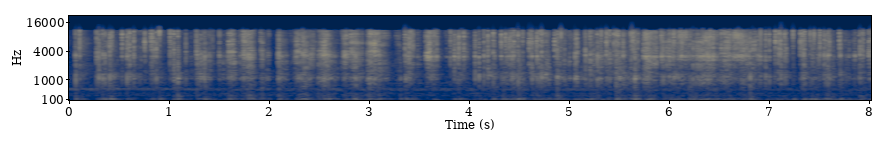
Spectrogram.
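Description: Long nails tap and scratch the textured back of a hollow black plastic TV remote lying face-down. The result is a steady run of quick, dry, bright plastic clicks and scrapes with almost no ring, set over a faint low rumble.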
